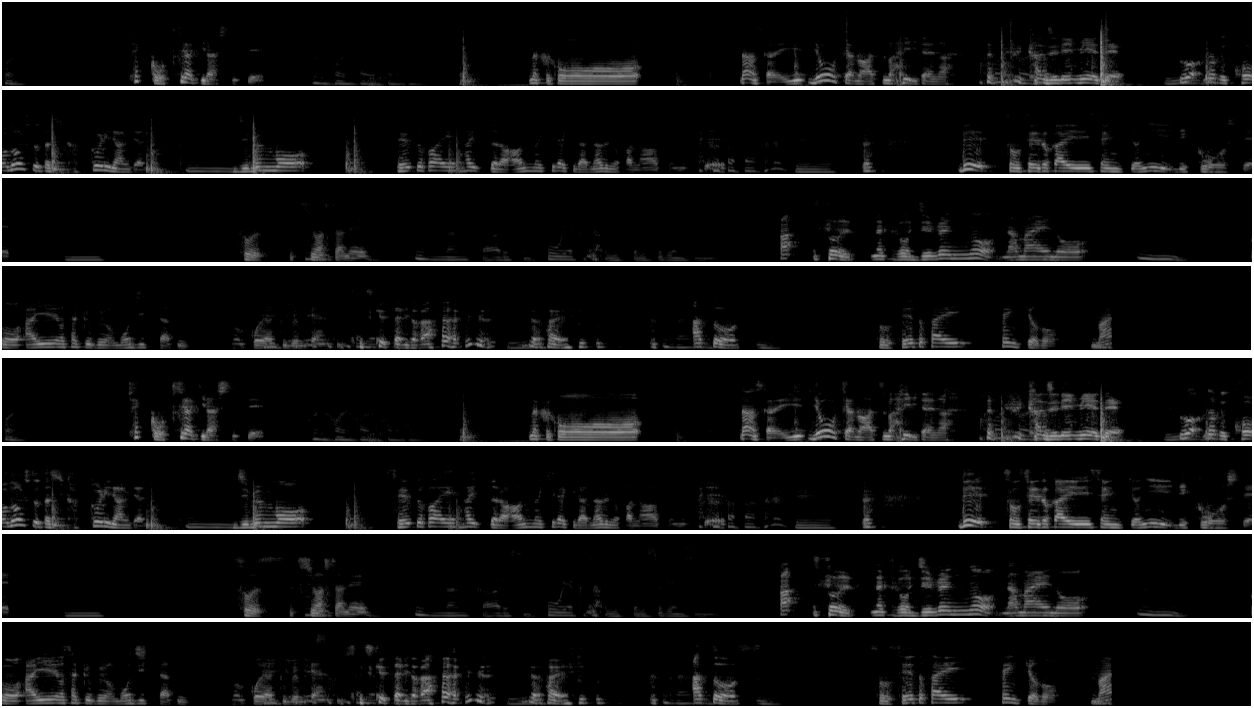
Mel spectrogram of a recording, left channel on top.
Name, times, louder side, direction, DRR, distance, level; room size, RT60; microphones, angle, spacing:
voice 1, 1.3-2.6 5.3-6.4 7.4-9.6 9.8-11.2 11.8-14.0 14.8-15.6 16.4-19.7 21.1-21.5 22.1-25.1 27.3-27.7 28.0-28.7 32.8-35.9 37.5-39.4 39.8-40.7 41.1-42.4 42.7-43.5 44.0-44.1 44.4-45.0 46.3-47.2 47.5-48.1 48.4-48.6, right 2 dB, 85° right, 2.3 m, -38 dB
voice 2, 2.9-4.2 9.8-10.8 11.6-12.0 12.6-12.7 14.3-15.3 19.5-20.9 24.4-24.7 25.6-26.0 28.0-28.6 29.1-32.2 35.4-35.6 36.3-36.9 40.1-41.7 42.5-43.0 43.2-43.3 43.7-43.8 44.1-44.6 45.0-45.2 48.4-48.6, right 1 dB, 30° right, 6.0 m, -57 dB
sound 1, 3.6-4.0 4.6-5.5 5.8-5.9 6.7-7.2 7.9-8.1 8.4-8.5 8.9-9.2 9.9-10.3 10.9-11.5 12.0-12.5 12.9-13.3 13.9-14.4 15.0-15.3 15.9-16.2 17.0-17.2, left 2 dB, 85° left, 4.9 m, -44 dB
head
